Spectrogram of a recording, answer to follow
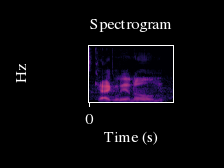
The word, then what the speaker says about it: Caglianone: And on one hand, yes, Caglianone, that's how you pronounce it, is hot, and he's been damaging multiple teams.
